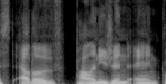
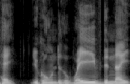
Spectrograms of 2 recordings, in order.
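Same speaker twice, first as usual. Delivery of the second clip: casual, easy clubgoer voice. Explaining why a name sounds like a club, doing a clubgoer impression. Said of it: "That was my impression of somebody who goes to a club".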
